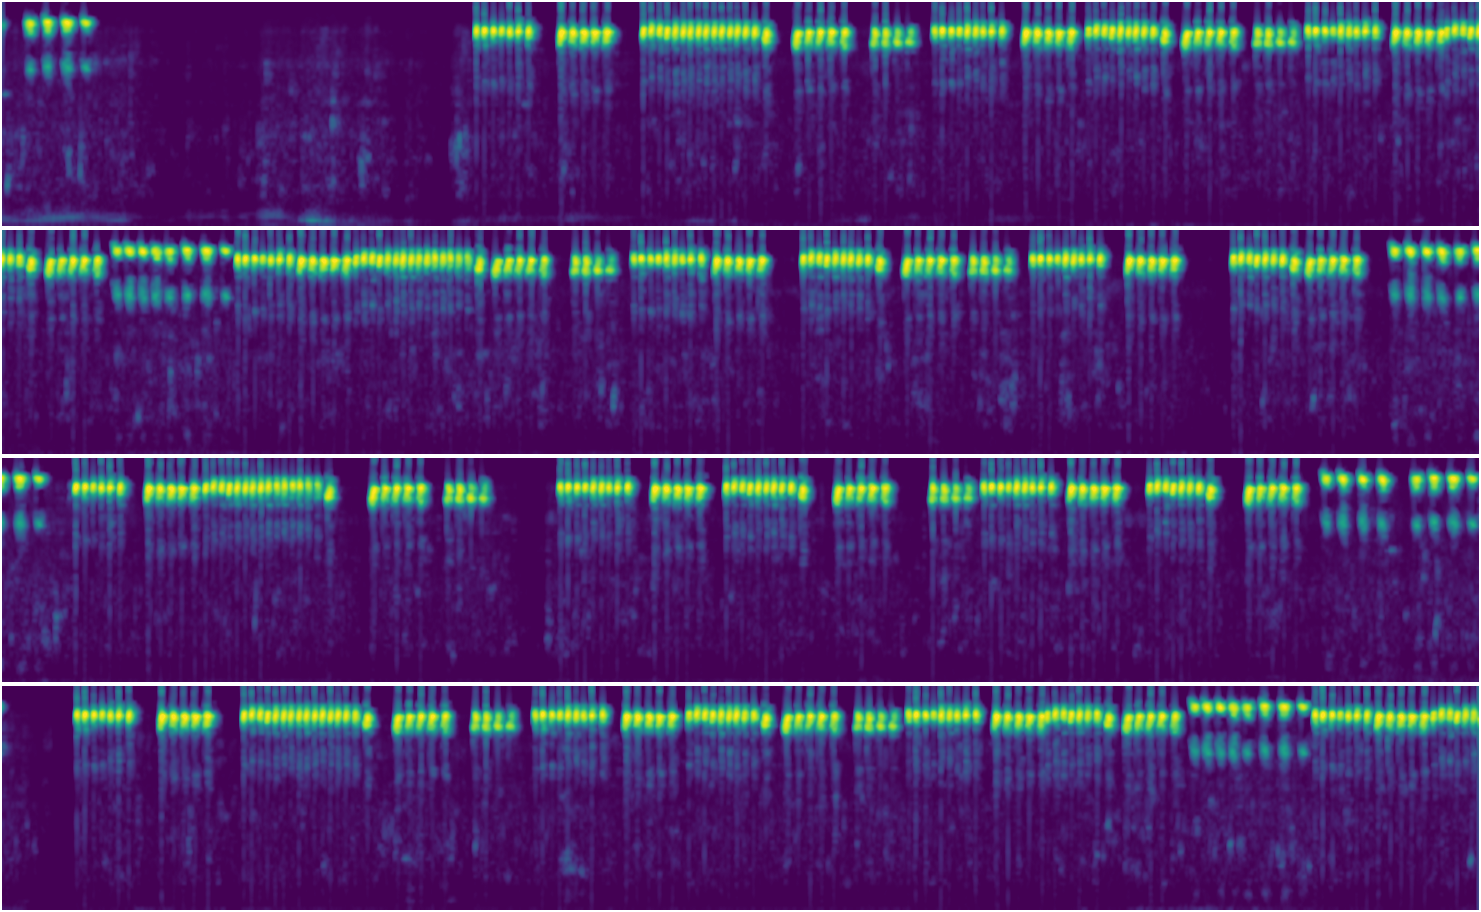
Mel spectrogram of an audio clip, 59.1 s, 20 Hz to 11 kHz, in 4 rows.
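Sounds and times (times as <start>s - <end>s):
sunbird trilling song: 0.0s - 1.2s, 4.7s - 34.4s, 35.1s - 44.4s, 45.1s - 59.0s.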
